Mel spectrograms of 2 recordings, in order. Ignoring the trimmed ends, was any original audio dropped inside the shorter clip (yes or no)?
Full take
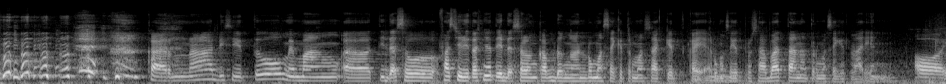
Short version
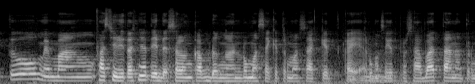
yes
